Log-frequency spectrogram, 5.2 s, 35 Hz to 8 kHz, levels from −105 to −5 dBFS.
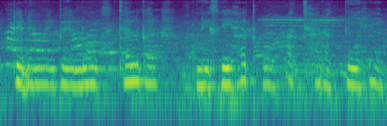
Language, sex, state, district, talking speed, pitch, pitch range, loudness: Hindi, female, Bihar, Saharsa, 125 wpm, 210 Hz, 205-225 Hz, -27 LUFS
